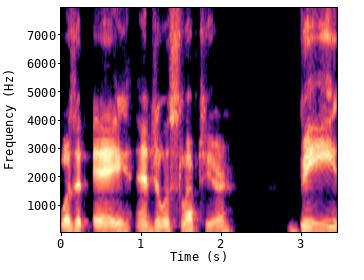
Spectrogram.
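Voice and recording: A man speaks at a very slow pace in a bright, sharp tone.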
